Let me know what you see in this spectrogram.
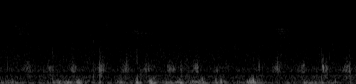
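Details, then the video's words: A backyard rabbit eats a carrot: a short burst of regular crisp crunches, about three a second, over muffled low thumps. "Sound Effect of Rabbit Eating Carrot"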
